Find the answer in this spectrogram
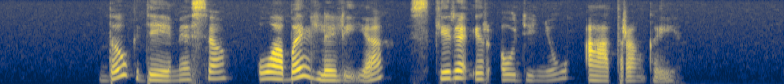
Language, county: Lithuanian, Vilnius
